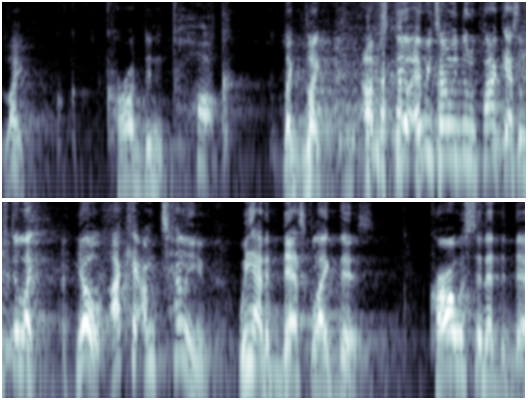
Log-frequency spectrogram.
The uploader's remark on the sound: Recorded their first live podcast in front of an audience last week. Live Q&A.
